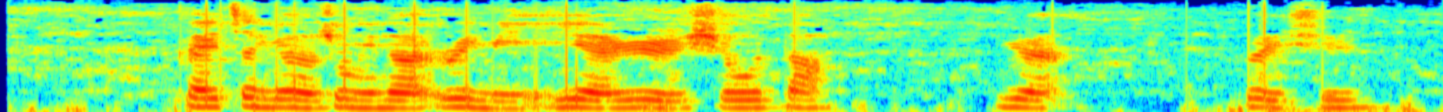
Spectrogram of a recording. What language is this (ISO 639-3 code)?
zho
